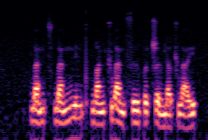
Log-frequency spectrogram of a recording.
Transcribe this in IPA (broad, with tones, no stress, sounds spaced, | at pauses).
k w a˨˦ n t͡sʰ w a˨˦ n n̪ i˦ n pʰ w ɑ˨˦ ŋ ʈ͡ʂ w a˥˨ n s ɹ̩˦ p ɤ˨ ʈ͡ʂ ɤ˥˨ l j ä˨˦ ʈ͡ʂ w a˨˦ ɪ̯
